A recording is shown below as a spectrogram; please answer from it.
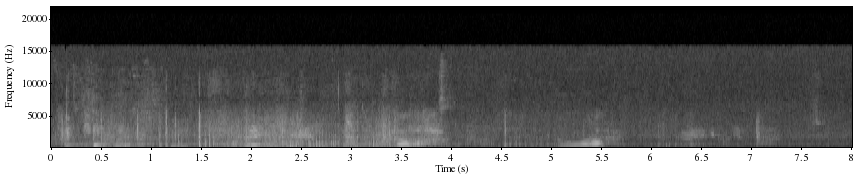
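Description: Excited voices shouting and whooping over one another, with a few sharp knocks among them. A falling whoop stands out about five seconds in, and then it goes quieter.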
